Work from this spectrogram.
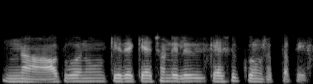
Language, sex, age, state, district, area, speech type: Goan Konkani, male, 18-30, Goa, Bardez, urban, conversation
